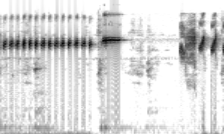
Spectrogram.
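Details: Blue-crowned hanging parrot giving strange, fierce sounds: a rapid run of about fourteen shrill, very high notes, then a piercing whistle, a pause, and a burst of harsh high chirps. Faint low murmuring lies underneath.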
